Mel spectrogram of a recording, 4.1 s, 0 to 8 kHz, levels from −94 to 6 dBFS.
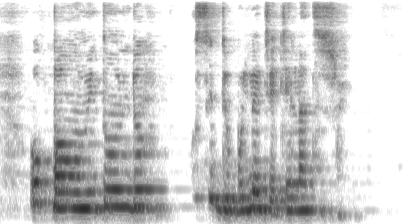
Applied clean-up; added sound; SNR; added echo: none; none; none; reverberation time 0.2 s.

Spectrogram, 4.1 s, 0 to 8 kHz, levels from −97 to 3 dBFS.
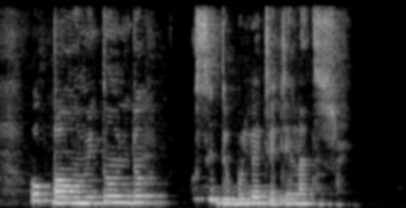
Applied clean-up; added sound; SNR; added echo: none; none; none; none.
